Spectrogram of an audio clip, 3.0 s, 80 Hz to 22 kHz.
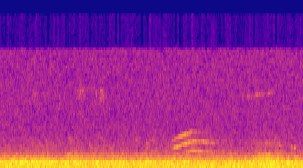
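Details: Spotted Towhee calling from a treetop on a May 1 spring-migration morning at ch'atlich Marsh, British Columbia, Canada: a single faint, slurred, cat-like mew that rises then drops, over steady low background rumble.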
